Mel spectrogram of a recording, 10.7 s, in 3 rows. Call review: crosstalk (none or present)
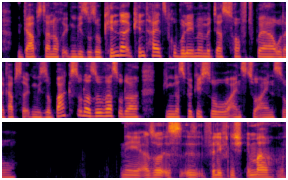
none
